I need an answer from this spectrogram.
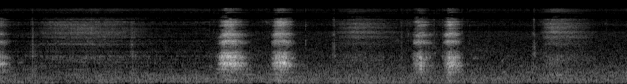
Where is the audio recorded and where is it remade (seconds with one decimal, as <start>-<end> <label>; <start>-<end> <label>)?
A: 0.0-2.1 remade; 2.1-6.3 recorded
